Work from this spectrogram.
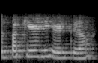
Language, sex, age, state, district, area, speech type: Kannada, female, 18-30, Karnataka, Hassan, rural, conversation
